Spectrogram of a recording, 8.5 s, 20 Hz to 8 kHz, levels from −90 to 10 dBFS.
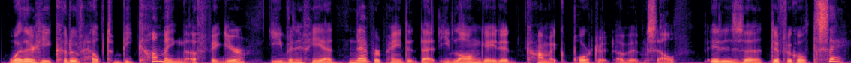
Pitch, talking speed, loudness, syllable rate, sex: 135 Hz, 175 wpm, -19 LUFS, 5.3 syllables/s, male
